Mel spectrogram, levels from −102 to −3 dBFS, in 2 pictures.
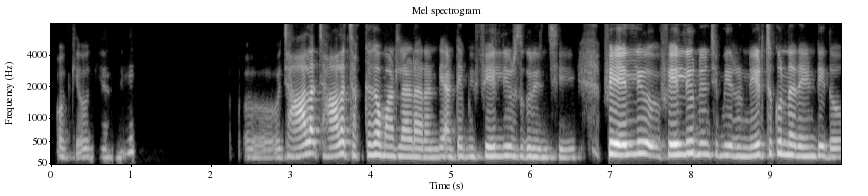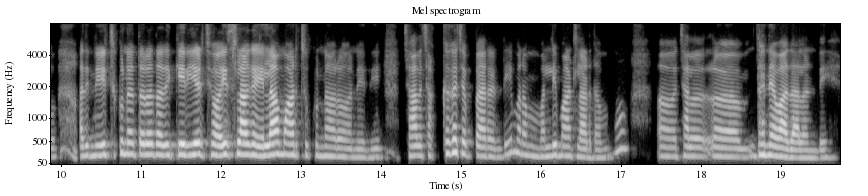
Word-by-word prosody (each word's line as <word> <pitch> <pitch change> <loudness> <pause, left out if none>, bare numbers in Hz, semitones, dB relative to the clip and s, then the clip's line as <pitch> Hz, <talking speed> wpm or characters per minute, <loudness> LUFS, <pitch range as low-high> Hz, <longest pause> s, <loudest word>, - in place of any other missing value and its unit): Okay. 175 0 -15
Okay 175 0 -17
అండి. 170 - -13 1.5
ఓహ్! 85 - -14
చాలా, 205 +7 +2
చాలా 195 +5 +1
చక్కగా 220 +2 -1
మాట్లాడారండి. 185 -2 -3
అంటే 185 +2 -6
మీ 190 - -5
ఫెయిల్యూర్స్ 195 -1 -1
గురించి, 175 -1 -5 0.6
ఫెయిల్యూ 235 +1 +8 0.3
ఫెయిల్యూర్ 230 +2 +6
నుంచి 230 -1 -5
మీరు 205 -2 -2
నేర్చుకున్నది 220 0 0
ఏంటిదో, 195 -2 -3 0.4
అది 200 +1 -2
నేర్చుకున్న 225 +3 -1
తర్వాత 230 0 +2
అది 220 - 0
కెరియర్ 230 +1 +4
చాయిస్ 225 +1 +3
లాగా 225 -2 +5
ఎలా 225 +3 +7
మార్చుకున్నారో 210 -4 -3
అనేది 170 0 -10 0.4
చాలా 205 0 0
చక్కగా 250 +7 -1
చెప్పారండి. 195 -2 -4
మనం 225 -4 -5 0.2
మళ్ళీ 205 +4 -3
మాట్లాడదాము 180 - -6 0.5
ఆహ్, 190 -1 -6
చల్ 195 -1 -2 0.3
ఆహ్, 180 -1 -2 0.2
ధన్యవాదాలండి. 165 -6 0
200 Hz, 115 wpm, -22 LUFS, 180-225 Hz, 1.5 s, ఫెయిల్యూ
